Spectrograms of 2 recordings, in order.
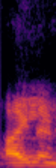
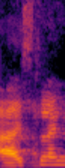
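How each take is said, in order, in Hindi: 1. इस शब्द में s की आवाज़ नहीं आती। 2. इस शब्द में s की आवाज़ आती है। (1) "एस साइलेंट होता है" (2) "आइसलैंड नहीं होता"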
